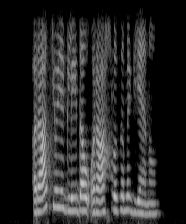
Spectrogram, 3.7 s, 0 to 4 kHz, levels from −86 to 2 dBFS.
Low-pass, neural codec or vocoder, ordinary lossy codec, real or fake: 3.6 kHz; none; Opus, 64 kbps; real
